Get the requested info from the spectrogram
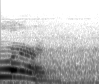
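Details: Female Alaskan Malamute, relaxing in a yard, howls in response to a passing ambulance siren; a short tonal wail sliding steadily downward and fading out within a second.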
